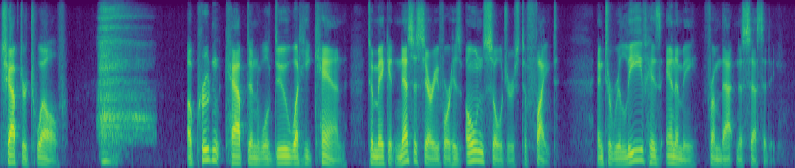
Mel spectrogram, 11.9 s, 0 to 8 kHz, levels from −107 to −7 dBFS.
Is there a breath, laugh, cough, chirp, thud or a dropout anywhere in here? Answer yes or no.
yes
